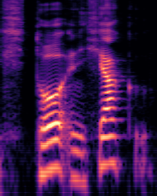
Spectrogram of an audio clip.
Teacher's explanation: Fa became ha, except in the syllable fu, and later palatalized ha became hi, as in hito and hyaku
